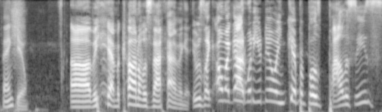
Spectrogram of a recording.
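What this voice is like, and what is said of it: Usual voice. Nothing is said of it.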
